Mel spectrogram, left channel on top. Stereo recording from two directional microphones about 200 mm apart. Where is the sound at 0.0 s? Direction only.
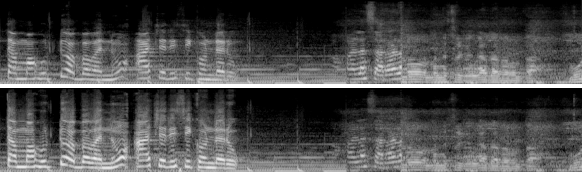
55° right (ahead or behind).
